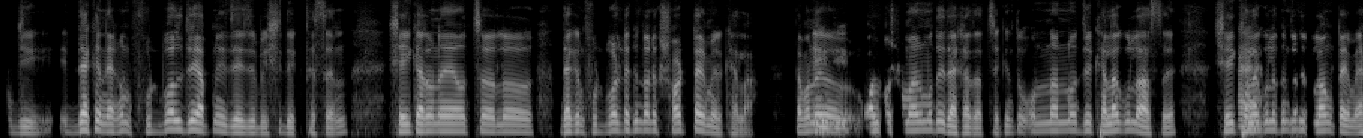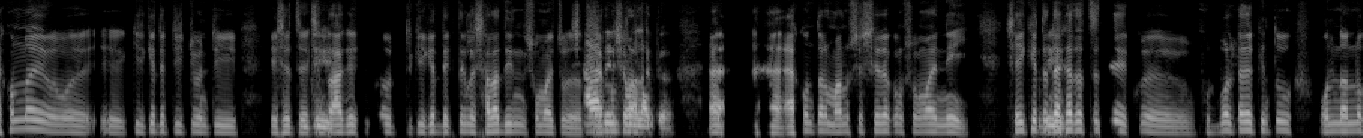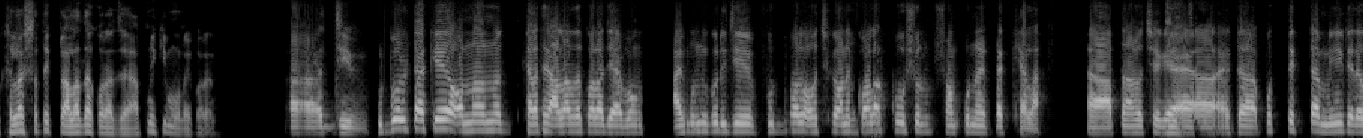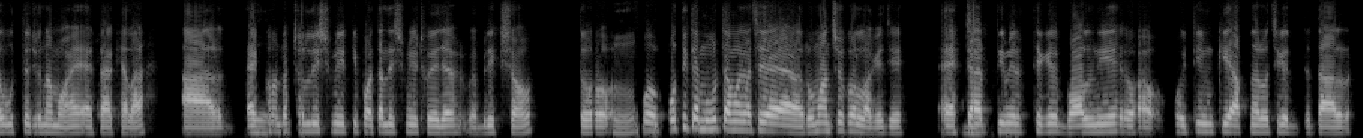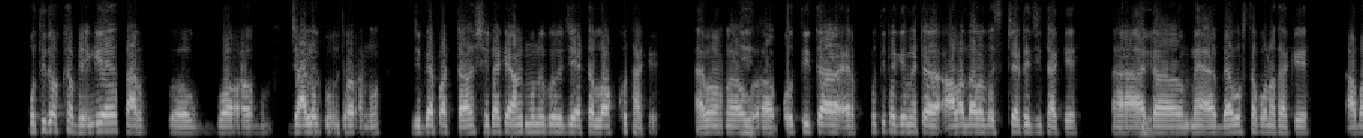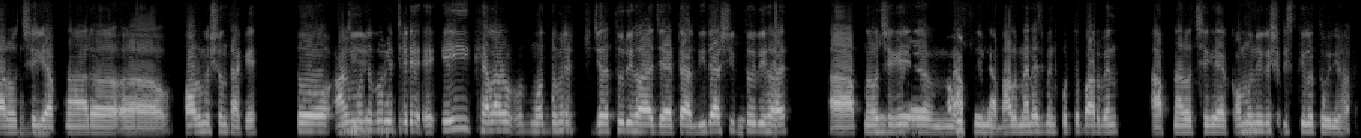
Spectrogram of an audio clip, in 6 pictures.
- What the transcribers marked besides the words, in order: distorted speech; unintelligible speech; mechanical hum; static; unintelligible speech; other background noise; unintelligible speech
- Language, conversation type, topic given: Bengali, unstructured, আপনার সবচেয়ে প্রিয় খেলাটি কোনটি?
